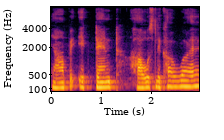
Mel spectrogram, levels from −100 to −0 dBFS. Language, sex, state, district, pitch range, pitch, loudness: Hindi, male, Jharkhand, Deoghar, 135-155 Hz, 145 Hz, -18 LUFS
